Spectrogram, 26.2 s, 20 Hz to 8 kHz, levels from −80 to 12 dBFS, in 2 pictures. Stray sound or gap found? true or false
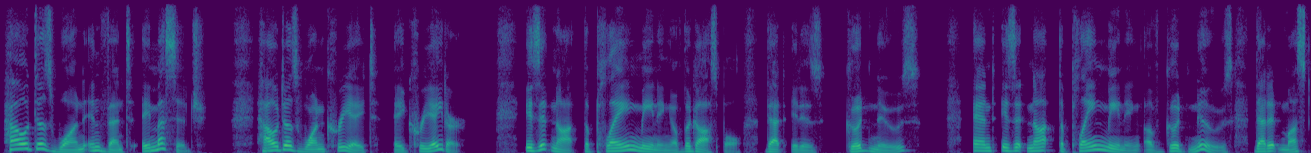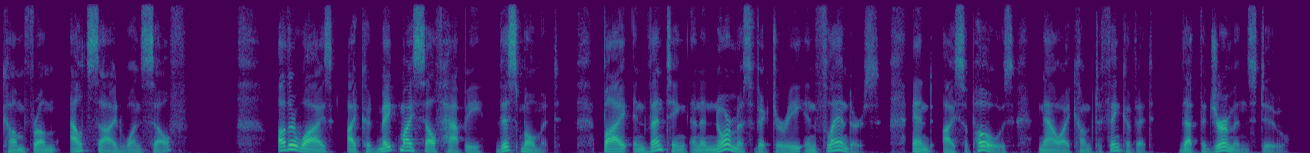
false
